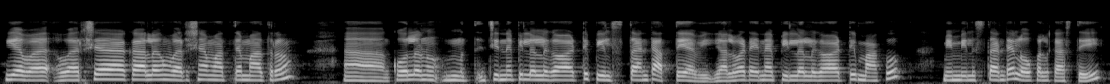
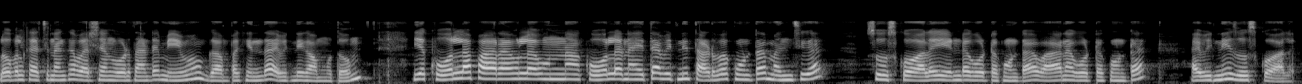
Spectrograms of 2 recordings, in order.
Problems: none marked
